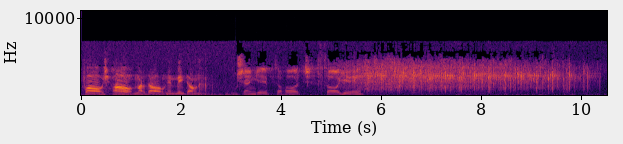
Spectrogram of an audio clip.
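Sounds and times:
speech: 0.1 - 5.9
heavy rain falling: 4.9 - 10.4.

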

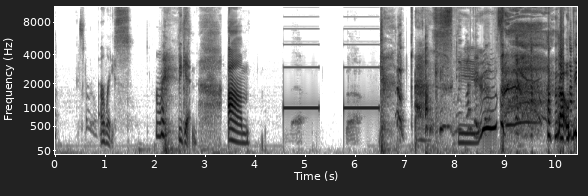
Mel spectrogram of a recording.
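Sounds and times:
speech: 0.5 - 4.0, 7.6 - 10.4
long steady electronic beeps: 4.6 - 6.5
person coughing: 6.5 - 7.8
laughter: 7.2 - 10.4.

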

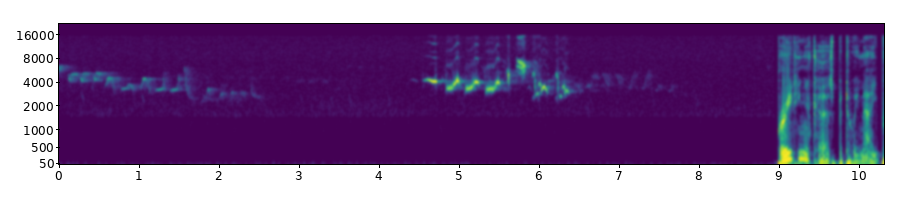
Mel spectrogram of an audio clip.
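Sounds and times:
male Common Redstart singing: 0.0 - 3.8, 4.4 - 7.8
speech: 9.0 - 10.3.

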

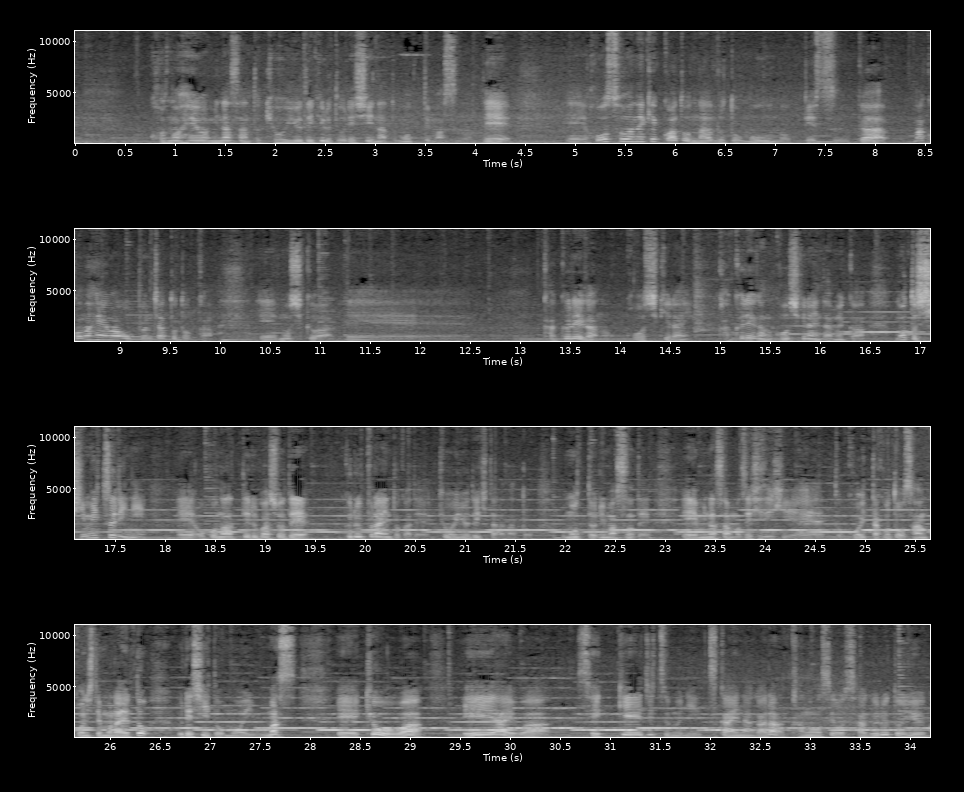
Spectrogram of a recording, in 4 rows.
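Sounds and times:
speech: 0.8 - 11.8, 13.3 - 34.1
ambulance siren wailing: 15.3 - 34.1.

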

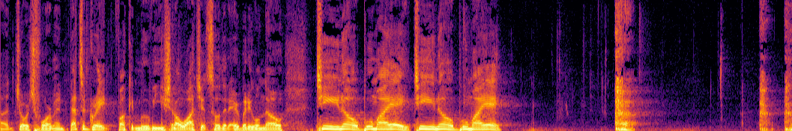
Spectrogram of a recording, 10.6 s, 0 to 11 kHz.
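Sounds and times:
speech: 0.0 - 6.8, 8.3 - 8.5
loud gravelly burp into a microphone: 8.2 - 8.7.

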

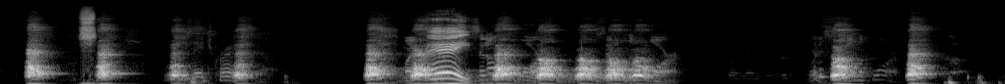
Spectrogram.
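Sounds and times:
male dog barking: 0.1 - 2.7, 3.6 - 6.8, 8.2 - 9.6
speech: 2.0 - 3.0, 4.0 - 5.4.

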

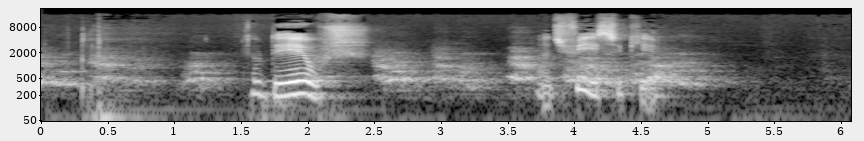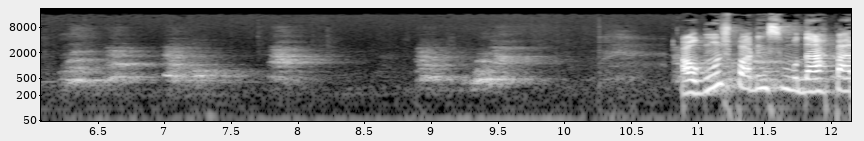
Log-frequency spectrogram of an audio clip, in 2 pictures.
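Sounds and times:
several dogs barking in chorus: 0.0 - 1.6, 2.4 - 5.3, 6.2 - 10.0, 10.8 - 11.5
faint hum: 0.0 - 12.1
speech: 1.6 - 2.4, 3.7 - 4.8, 10.9 - 12.1.

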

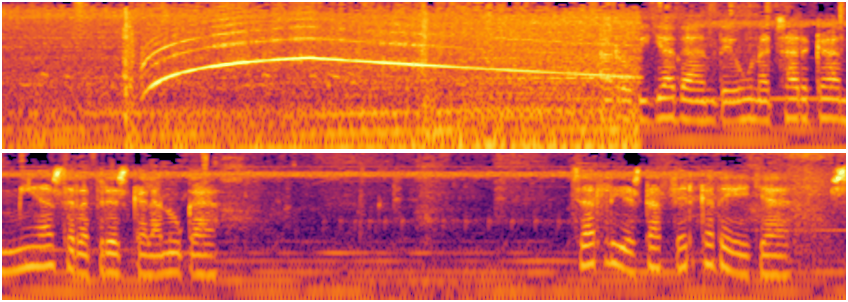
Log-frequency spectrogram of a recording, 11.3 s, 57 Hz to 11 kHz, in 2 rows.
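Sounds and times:
low rumbling engine: 0.0 - 11.2
police patrol car siren wailing: 0.8 - 6.6
speech: 4.4 - 7.3, 9.5 - 11.2.

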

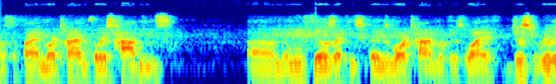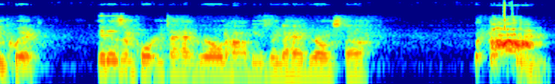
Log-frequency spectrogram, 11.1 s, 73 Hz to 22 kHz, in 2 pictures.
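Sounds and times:
speech: 0.0 - 1.8, 2.5 - 9.3, 10.3 - 11.1
person coughing harshly: 10.3 - 11.0.

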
